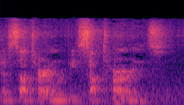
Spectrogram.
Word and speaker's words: Sauternes: of Saturn would be Saturns where you just chop the S same thing with suitor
